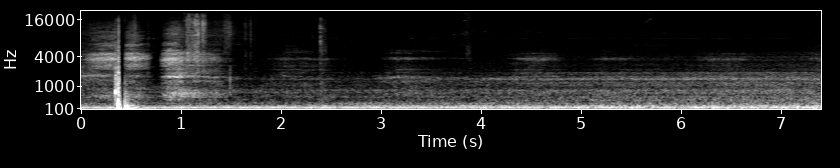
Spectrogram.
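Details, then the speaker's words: Newly acquired car with summer tyres fitted and an ABS fault reportedly fixed: short start burst, then a low, smooth, even idle with no knocks or misses. Normal engine start and idle. "Nii, paneme käima, vaatame, mis ta siis teeb. See ilusti"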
